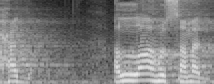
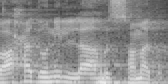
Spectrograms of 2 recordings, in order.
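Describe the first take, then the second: First: The words are separated with no linking sound. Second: The words are joined by a linking 'n' sound.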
